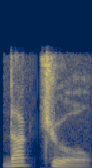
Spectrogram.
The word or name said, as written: ductule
